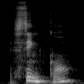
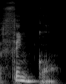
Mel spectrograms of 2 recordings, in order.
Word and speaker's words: cinco: This next word can be pronounced either cinco, cinco, or cinco, cinco.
